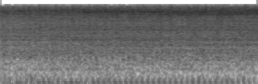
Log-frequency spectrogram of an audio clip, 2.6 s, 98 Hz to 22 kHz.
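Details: 2016 Maserati Ghibli twin-turbo V6 at 60k miles, at idle: lumpy, shaking idle with a heavy irregular pulse, smelling of raw fuel and feeling like it runs on 3 of 6 cylinders.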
